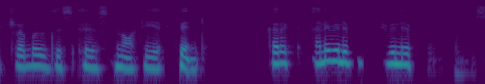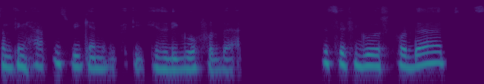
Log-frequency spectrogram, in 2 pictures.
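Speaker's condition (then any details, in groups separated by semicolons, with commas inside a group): No condition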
